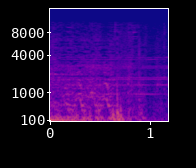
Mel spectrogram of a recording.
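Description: A horse in the video game Red Dead Redemption 2 gives a short, close whinny over faint hoof clip-clops, heard briefly and fairly quietly.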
